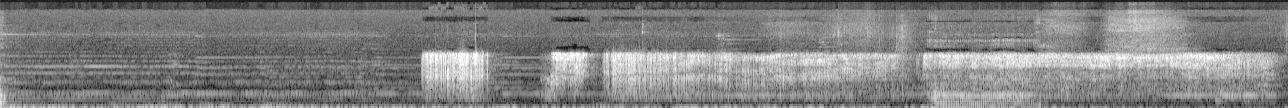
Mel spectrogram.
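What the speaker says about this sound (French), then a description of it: "Le téléphone qui fait trop de bruit." A phone going off during a church service: bursts of harsh electronic ringing and buzzing noise start and stop abruptly over a faint background, moderately loud against the quiet room.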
